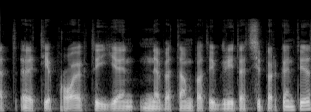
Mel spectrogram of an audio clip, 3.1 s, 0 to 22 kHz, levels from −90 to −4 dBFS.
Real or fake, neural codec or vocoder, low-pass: real; none; 10.8 kHz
